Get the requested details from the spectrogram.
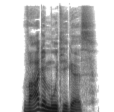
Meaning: strong/mixed nominative/accusative neuter singular of wagemutig
- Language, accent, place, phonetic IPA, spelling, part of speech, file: German, Germany, Berlin, [ˈvaːɡəˌmuːtɪɡəs], wagemutiges, adjective, De-wagemutiges.ogg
